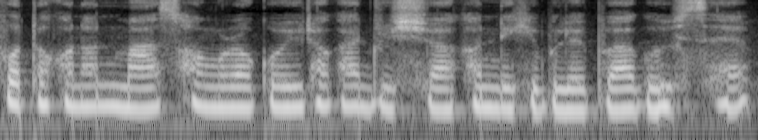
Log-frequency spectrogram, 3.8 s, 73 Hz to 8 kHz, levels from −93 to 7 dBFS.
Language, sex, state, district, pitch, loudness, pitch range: Assamese, female, Assam, Kamrup Metropolitan, 220 Hz, -15 LUFS, 210-230 Hz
